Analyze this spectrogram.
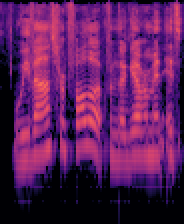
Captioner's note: speaking French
